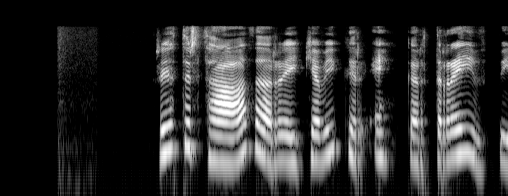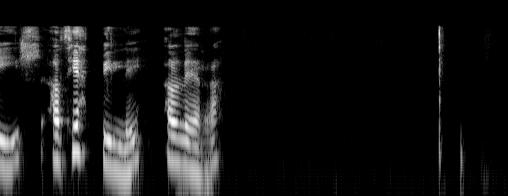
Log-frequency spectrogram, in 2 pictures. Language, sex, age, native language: Icelandic, female, 60-69, Icelandic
